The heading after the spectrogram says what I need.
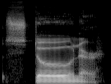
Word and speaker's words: Stöner: Well, actually, if it's got umlouts, it should technically be pronounced stoner. Stoner. Yes. An elongated vowel, I believe.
